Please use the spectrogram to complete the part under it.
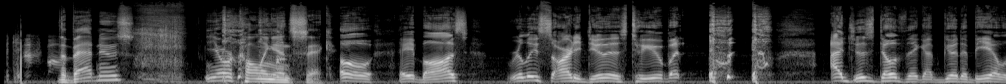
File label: Spot; ExpressJet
